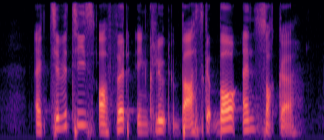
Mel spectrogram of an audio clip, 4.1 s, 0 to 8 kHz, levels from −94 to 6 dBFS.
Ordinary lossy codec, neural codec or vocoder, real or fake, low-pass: none; none; real; 7.2 kHz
